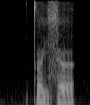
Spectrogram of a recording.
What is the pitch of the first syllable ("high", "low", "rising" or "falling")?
low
